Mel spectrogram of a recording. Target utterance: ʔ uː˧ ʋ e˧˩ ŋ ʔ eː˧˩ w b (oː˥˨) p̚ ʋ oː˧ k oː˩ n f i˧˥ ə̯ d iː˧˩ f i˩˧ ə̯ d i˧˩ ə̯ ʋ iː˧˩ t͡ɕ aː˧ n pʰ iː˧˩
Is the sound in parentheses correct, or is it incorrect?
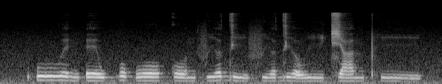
correct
